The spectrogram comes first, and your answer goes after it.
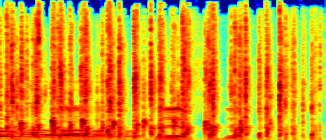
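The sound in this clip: Clapping for a correct answer on a quiz show: a voice talks at first, then a run of quick, sharp, separate claps takes over in the second half.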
